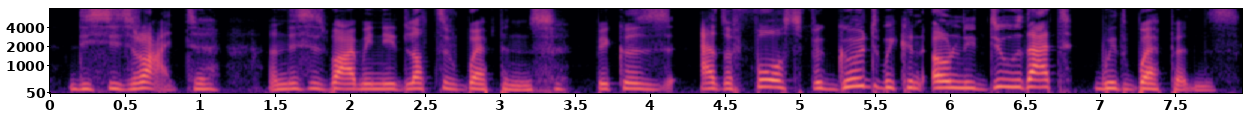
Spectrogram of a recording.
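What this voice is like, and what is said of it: Foreign accent. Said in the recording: “I do love your accent.”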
